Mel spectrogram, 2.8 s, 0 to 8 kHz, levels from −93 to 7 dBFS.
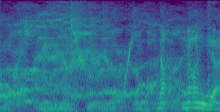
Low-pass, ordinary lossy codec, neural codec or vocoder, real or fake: none; none; codec, 16 kHz, 2 kbps, FreqCodec, larger model; fake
